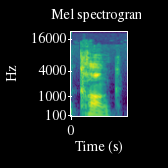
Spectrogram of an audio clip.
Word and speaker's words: conch: Who's got the conch? Conch or conch? I think it's conch. It's a conch, right? It's spelled like conch, but it's conch.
